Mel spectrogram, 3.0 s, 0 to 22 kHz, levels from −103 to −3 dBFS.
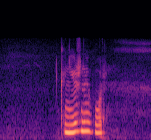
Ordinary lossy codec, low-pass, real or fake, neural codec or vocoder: none; 7.2 kHz; real; none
